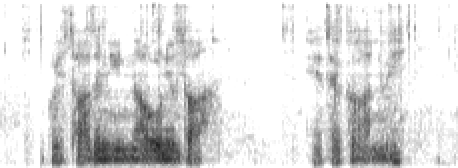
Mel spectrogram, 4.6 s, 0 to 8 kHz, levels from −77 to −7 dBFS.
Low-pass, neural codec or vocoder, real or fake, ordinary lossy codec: 7.2 kHz; vocoder, 22.05 kHz, 80 mel bands, HiFi-GAN; fake; none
